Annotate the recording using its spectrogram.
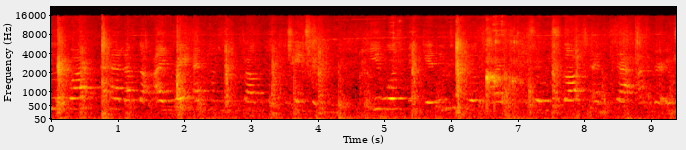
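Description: A young girl reads a story aloud in a high, clear voice, heard from a short distance in a room that echoes a little.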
